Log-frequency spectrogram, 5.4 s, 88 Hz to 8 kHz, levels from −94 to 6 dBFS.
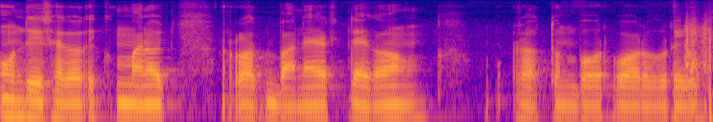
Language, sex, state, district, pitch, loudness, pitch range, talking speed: Chakma, male, Tripura, Dhalai, 85 Hz, -19 LUFS, 80-90 Hz, 135 wpm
